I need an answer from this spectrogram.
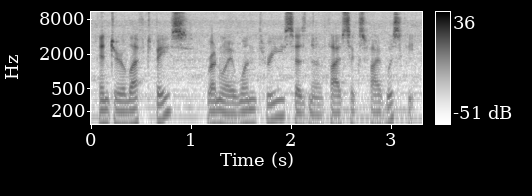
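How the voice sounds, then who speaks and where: A man's voice: lowish voice, normal speed, background noise. A man making clipped, procedural pilot radio calls into a headset mic, using standard aviation phrasing. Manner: clipped, procedural, even delivery. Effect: pilot radio calls over a headset mic. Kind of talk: air traffic radio phraseology.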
